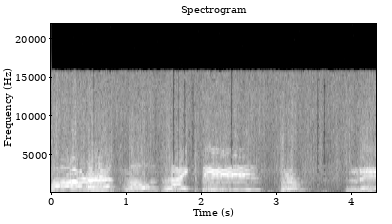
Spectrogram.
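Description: Early acoustic-era record of a popular song from 1917: a voice sings short phrases with a strong, wide vibrato over a small orchestra, the sound thin with no deep bass. The singing dips to a quieter gap near the end before the next phrase comes in.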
